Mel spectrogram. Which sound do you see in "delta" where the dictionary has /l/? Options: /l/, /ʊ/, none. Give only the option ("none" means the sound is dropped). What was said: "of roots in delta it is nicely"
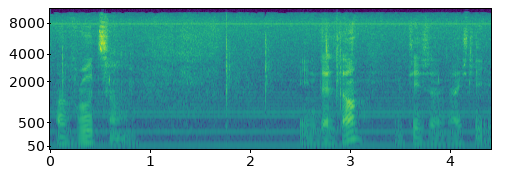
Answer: /l/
